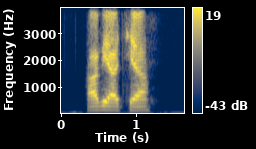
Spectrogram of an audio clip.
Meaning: 1. aviation 2. air force
- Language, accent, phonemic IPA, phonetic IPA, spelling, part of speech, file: Armenian, Eastern Armenian, /ɑvjɑt͡sʰiˈɑ/, [ɑvjɑt͡sʰjɑ́], ավիացիա, noun, Hy-ավիացիա.ogg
